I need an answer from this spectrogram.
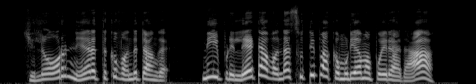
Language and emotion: Tamil, angry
